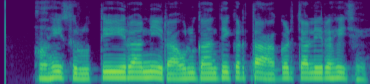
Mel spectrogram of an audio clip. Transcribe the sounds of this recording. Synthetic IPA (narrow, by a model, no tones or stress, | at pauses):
əɦĩsɾut̪iːɾaniɾaɦulɡãn̆d̪ʱikəɾt̪aːɡəɽt͡ʃaliɾəɦit͡ʃʰe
